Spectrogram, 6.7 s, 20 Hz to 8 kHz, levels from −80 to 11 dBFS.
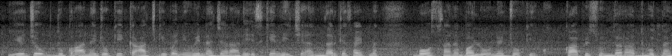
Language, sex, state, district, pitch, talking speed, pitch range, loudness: Hindi, male, Uttar Pradesh, Ghazipur, 160 Hz, 260 wpm, 145-185 Hz, -22 LUFS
